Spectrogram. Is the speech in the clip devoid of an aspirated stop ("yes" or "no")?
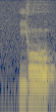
yes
